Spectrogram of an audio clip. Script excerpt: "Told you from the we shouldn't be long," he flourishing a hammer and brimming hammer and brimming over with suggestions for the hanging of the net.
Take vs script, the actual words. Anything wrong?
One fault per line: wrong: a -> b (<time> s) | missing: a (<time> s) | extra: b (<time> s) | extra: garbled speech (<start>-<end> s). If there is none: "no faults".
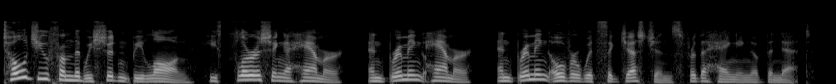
no faults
